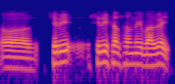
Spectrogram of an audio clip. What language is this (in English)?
Bodo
